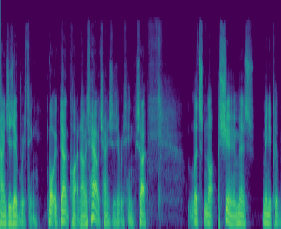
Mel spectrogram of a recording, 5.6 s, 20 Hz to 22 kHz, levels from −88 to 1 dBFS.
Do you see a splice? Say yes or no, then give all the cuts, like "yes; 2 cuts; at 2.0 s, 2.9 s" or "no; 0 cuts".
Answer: yes; 2 cuts; at 1.2 s, 3.7 s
